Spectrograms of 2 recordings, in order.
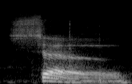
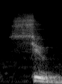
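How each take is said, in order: First: The vowel sounds like the one in 'so'. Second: The vowel sounds like the one in 'sue'. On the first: The speaker calls it right. "So, so" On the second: The speaker calls it wrong. "not sue, sue. Don't say it like sue"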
